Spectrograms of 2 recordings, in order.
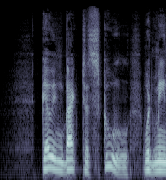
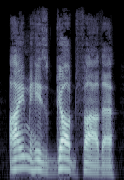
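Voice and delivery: loud, slow, emphatic assertion; 3 semitones higher, 7 dB louder, slower than usual. A narrator's reading. Sirius claiming his place beside Harry, very loud. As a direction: assert your right, loud and deliberate. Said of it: "louder than ever".

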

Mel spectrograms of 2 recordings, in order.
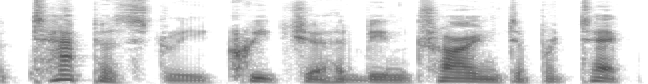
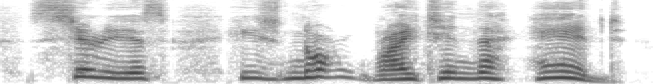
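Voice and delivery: put-on high, pleading girl voice; 3 dB louder than usual. A narrator's reading. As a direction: beg him to understand. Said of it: "Hermione pleaded".

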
